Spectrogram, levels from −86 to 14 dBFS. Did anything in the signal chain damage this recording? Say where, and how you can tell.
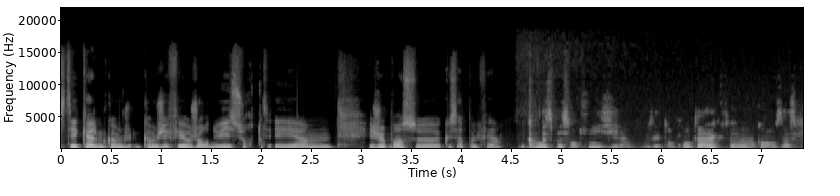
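Yes. Damaged data in the compressed stream (codec stage) at 2.00 s and 4.81 s: short blips as the decoder misread corrupted frames and regained sync.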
